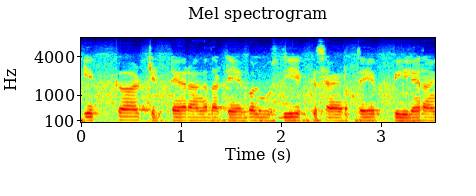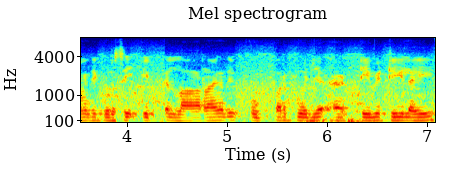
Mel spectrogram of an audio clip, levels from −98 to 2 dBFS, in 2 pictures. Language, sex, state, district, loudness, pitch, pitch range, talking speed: Punjabi, male, Punjab, Fazilka, -14 LUFS, 115 Hz, 110-120 Hz, 175 wpm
